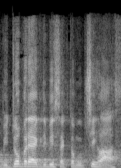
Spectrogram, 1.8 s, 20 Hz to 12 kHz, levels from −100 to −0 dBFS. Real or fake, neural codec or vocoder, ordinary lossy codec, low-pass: real; none; AAC, 64 kbps; 10.8 kHz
